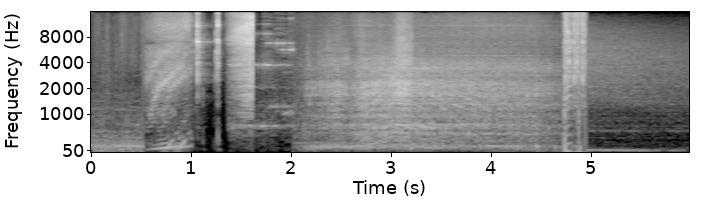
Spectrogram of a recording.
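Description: A Mercedes-AMG GT S with a 4-liter turbocharged V8 revs up, its rising engine note broken by sharp bursts before a sustained, loud, close drone settles in.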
